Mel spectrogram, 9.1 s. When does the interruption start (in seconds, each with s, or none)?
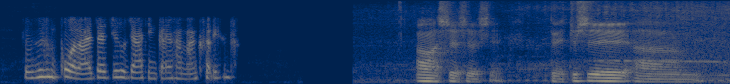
none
